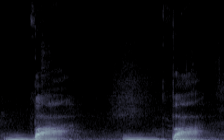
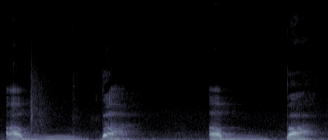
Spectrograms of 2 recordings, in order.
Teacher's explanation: make sure that the voicing continues throughout the closure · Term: fully voiced plosive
